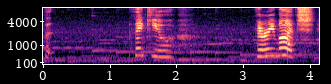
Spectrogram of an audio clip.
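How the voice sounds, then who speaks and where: A woman's voice: very high-pitched, little pitch movement, very slow, voice pushed up, full character voice. A woman voicing a timid, polite young servant girl in a visual novel reading, hesitant and deferential over music. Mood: shy.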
